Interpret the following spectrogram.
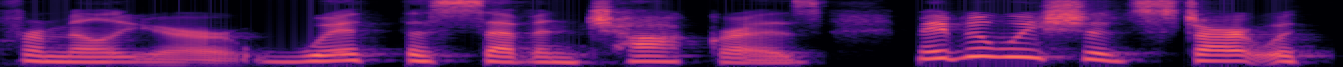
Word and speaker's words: chakra: And for people who are not familiar with the seven chakras, maybe we should start with defining what those are and how they show up for people.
